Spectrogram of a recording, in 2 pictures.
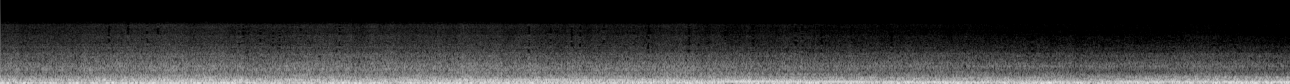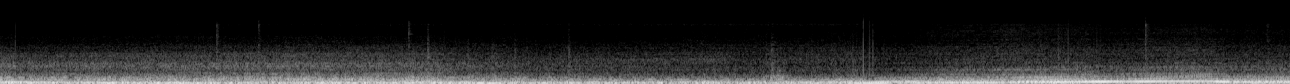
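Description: Car engine and road noise heard from inside the car at a steady cruise. Near the end the engine note drops and quietens as the car slows, then rises again in the last few seconds as it picks up speed.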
